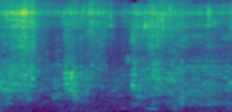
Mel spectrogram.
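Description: River water splashing and sloshing in a few short bursts as someone moves in it, picked up by a body-worn camera's microphone.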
